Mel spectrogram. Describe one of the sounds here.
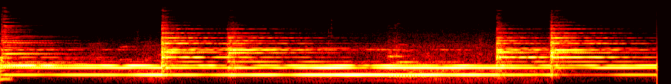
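Church bells ring out in loud, repeated strikes that hum and linger.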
